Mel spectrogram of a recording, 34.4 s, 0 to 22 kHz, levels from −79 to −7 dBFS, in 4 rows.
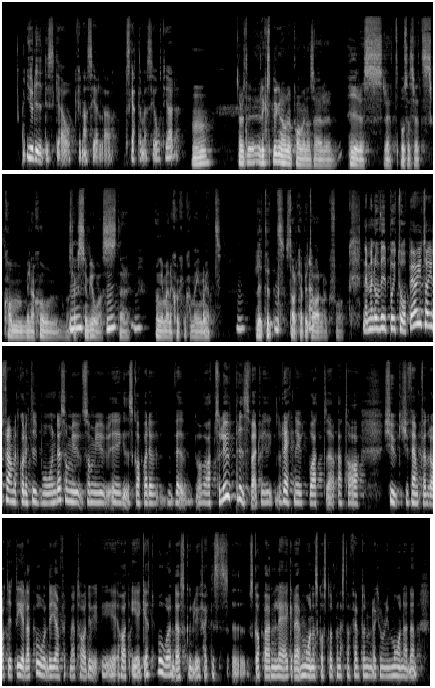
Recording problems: echo of what is said; faint; throughout; 120 ms later, 25 dB below the speech

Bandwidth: 15.5 kHz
